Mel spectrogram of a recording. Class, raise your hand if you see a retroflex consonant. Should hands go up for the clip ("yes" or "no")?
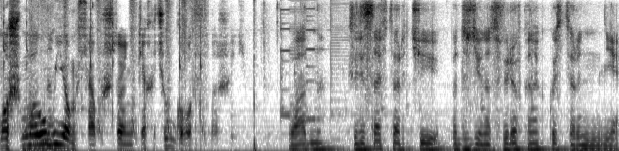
yes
